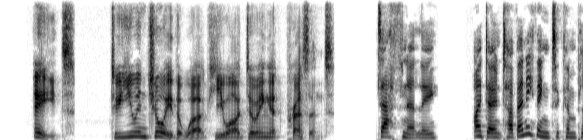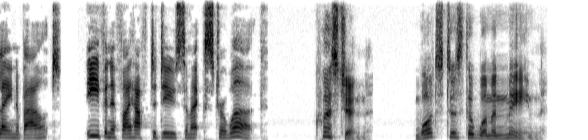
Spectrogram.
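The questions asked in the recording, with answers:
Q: What does the woman mean?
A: She enjoys her work even with extra work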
